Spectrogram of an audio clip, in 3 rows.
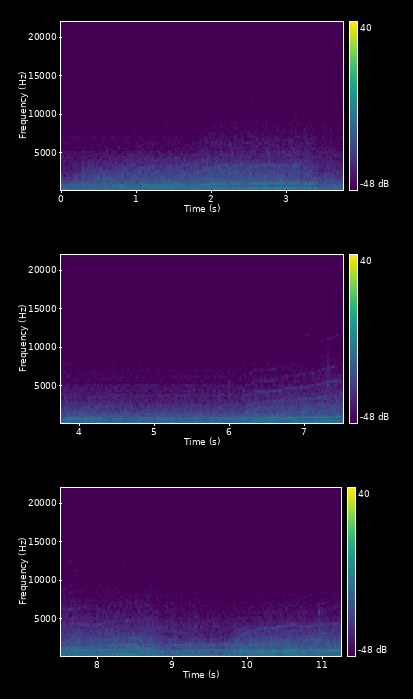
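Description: A race car in Forza Motorsport 7 runs a practice lap, its engine droning steadily with rising and falling revs through gear changes and corners, loud and continuous with no talk.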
